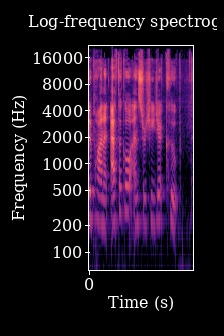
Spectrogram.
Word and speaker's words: coup: an ethical and strategic coupe the rallying cry of pride pronounced coo it's french i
